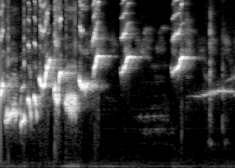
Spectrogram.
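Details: White-rumped shama singing, used as a lure recording for other shamas: a tumbling jumble of warbled notes, then separate clear rising whistles with short pauses between, a faint low rumble in places.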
